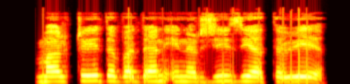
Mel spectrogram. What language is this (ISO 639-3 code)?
pus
